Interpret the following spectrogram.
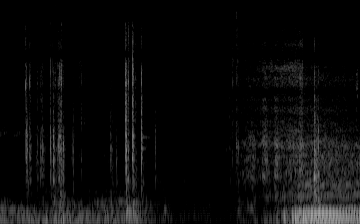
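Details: Car started with the original key after a duplicate key failed to start it: clicks and rattles, a pause, then a quick crank catching cleanly into a steady idle. Mechanic says the no-start was the duplicate key, not the battery or starter.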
